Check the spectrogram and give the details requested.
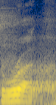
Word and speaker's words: Root: company's name yes it's it's root like the foot of a tree like the foot of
